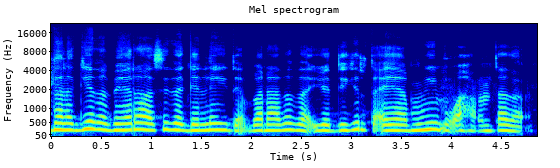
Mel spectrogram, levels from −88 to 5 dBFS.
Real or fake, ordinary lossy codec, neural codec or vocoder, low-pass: fake; none; codec, 44.1 kHz, 7.8 kbps, DAC; 19.8 kHz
